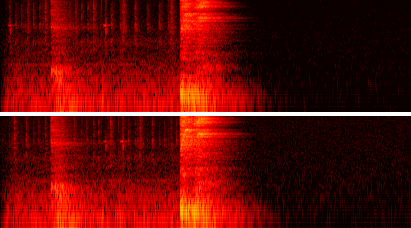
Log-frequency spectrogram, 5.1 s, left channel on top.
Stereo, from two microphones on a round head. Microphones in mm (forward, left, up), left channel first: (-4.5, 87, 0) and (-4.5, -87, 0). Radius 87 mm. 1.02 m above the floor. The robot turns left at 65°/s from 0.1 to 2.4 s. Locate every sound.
0.6 s a drawer: centre (ahead or behind), 2 m; by 0.9 s 15° left (ahead or behind), 2 m
2.2 s a clunk: 20° right (ahead or behind), 1.6 m; by 2.6 s 30° right (ahead or behind), 1.6 m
